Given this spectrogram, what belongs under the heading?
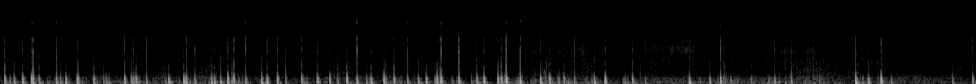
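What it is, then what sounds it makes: Bubble wrap padded envelope. Long fingernails of both hands tap on a flat blue plastic bubble wrap padded envelope with air-filled bubbles. A quick, steady patter of short, dry taps with a soft, low body comes through, each dying away almost instantly. The taps thin out briefly near the middle, then return as scattered louder clicks.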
